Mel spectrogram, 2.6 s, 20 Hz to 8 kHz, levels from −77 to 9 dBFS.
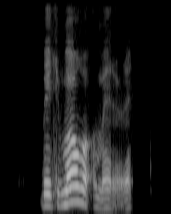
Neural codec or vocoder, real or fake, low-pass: none; real; 7.2 kHz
